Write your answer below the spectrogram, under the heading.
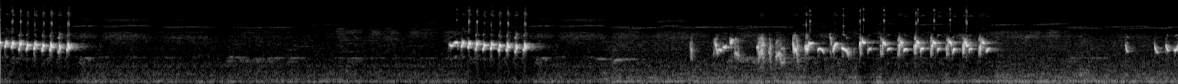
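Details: Sooty-headed bulbul song used as a lure to make other bulbuls sing, in the fighting long rapid-trill style; two rattling buzzy trills about a second long, then a quick bubbling run of chattering notes, with faint background hiss.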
